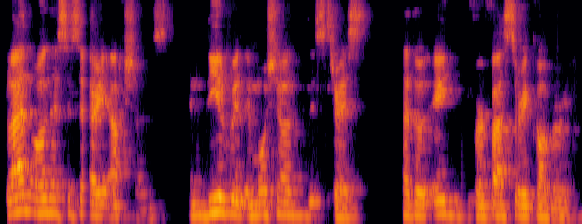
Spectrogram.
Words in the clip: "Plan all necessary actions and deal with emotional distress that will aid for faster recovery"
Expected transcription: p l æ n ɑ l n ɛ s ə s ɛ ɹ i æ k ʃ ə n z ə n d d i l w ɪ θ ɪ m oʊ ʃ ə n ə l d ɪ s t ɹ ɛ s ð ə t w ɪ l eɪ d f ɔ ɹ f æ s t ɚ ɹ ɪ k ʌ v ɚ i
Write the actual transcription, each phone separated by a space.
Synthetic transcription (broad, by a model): p l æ n ɑ l n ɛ s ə s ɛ ɹ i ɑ k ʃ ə n s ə n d d i l w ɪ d ɪ m oʊ ʃ ə n ə l d ɪ s t ɹ ɛ s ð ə t w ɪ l eɪ d f ɔ ɹ f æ s t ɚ ɹ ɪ k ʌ v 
